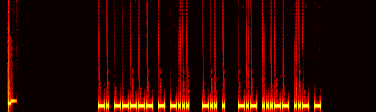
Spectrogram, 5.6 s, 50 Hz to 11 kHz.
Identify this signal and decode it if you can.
Morse code, heard as a keyed tone, about 40 wpm, 700 Hz. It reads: N0TB DE K3UT
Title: USA Callsign DE Callsign - 4 Characters - 40wpm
